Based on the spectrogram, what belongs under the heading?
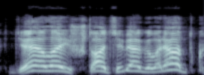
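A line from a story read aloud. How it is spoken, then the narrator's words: Shouted, uncle. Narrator (Russian): крикнул дядя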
